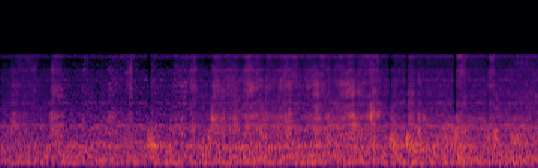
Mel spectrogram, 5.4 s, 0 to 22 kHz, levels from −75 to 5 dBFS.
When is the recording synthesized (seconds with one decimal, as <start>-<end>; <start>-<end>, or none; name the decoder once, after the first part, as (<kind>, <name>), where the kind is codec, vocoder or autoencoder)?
0.0-0.6 (vocoder, Vocos); 1.9-5.4

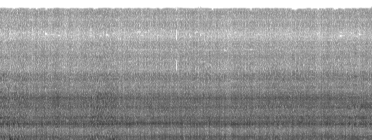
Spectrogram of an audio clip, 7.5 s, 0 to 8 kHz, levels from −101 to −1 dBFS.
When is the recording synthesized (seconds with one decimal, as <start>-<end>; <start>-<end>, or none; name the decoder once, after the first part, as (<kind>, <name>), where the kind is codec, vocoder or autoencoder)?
0.5-1.8 (vocoder, Vocos); 2.3-7.5

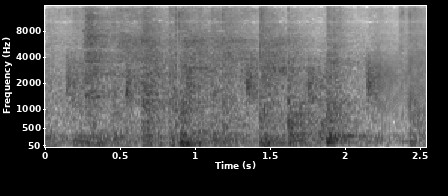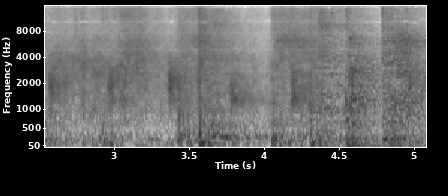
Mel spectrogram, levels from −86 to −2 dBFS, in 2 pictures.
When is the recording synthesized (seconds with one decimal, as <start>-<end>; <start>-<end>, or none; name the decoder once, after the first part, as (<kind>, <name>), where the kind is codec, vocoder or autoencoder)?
2.2-4.4 (vocoder, Vocos)

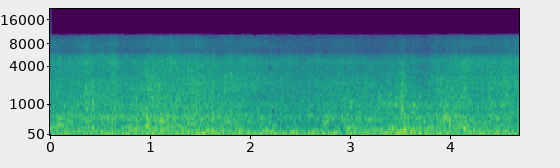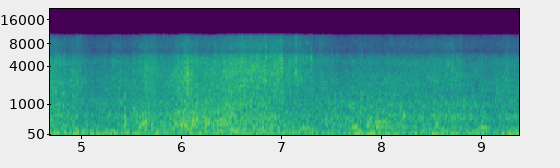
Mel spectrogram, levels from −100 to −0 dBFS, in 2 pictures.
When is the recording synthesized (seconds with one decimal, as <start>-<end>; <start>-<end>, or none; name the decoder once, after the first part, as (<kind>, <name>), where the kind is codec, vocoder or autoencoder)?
0.0-0.8 (vocoder, Vocos); 5.2-5.9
